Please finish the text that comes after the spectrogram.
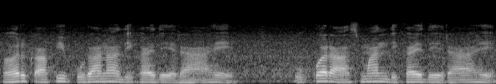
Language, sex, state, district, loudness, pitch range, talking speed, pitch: Hindi, male, Gujarat, Gandhinagar, -19 LUFS, 105-125 Hz, 155 wpm, 110 Hz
